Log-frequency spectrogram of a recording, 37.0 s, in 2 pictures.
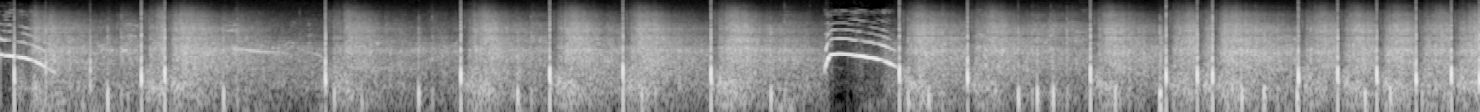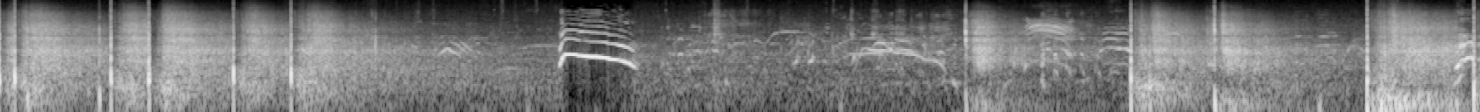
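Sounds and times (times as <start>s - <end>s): falling firework whistle: 0.0s - 3.4s
fireworks background din: 0.0s - 37.0s
firework shells bursting: 11.0s - 24.0s, 30.5s - 31.4s, 32.6s - 34.8s.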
